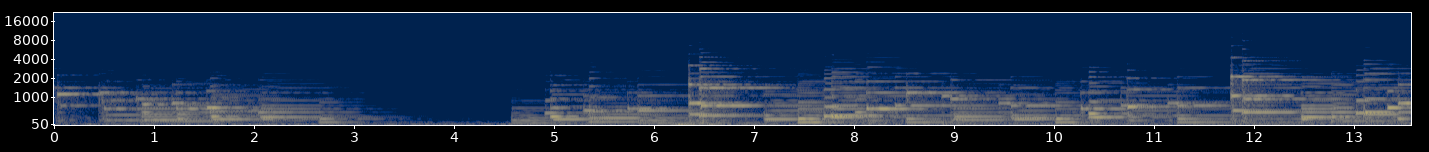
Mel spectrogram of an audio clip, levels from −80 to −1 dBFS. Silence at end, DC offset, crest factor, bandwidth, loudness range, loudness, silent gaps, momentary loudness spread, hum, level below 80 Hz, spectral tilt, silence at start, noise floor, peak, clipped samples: 0 s; under 0.1%; 16 dB; 8.4 kHz; 7 LU; -35 LUFS; none; 11 LU; none; -52 dBFS; -8.5 dB/octave; 0 s; -56 dBFS; -18 dBFS; under 0.1%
